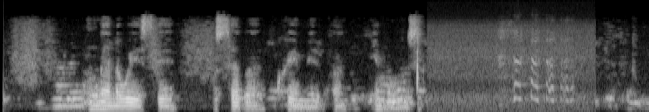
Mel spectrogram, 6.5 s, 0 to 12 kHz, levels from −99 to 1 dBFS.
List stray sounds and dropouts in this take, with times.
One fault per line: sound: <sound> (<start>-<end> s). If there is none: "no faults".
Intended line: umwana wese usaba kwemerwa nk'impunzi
sound: laugh (4.9-5.8 s)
